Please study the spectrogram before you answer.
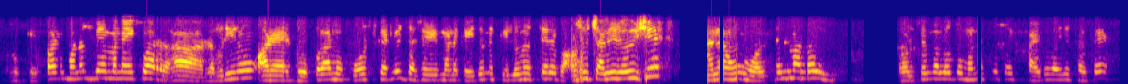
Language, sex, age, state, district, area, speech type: Gujarati, male, 18-30, Gujarat, Ahmedabad, urban, conversation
